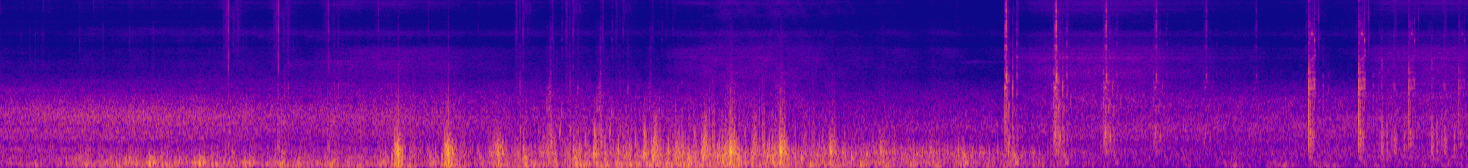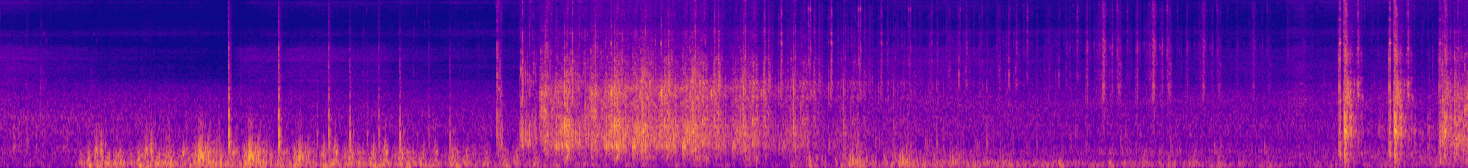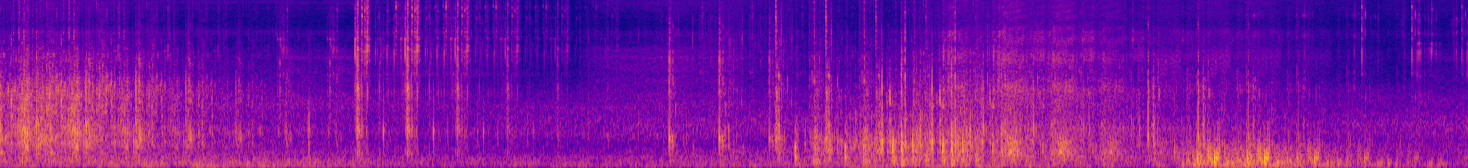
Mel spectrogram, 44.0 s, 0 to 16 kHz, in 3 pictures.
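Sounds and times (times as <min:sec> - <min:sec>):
water swishing and gurgling: 0:17.0 - 0:35.3.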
